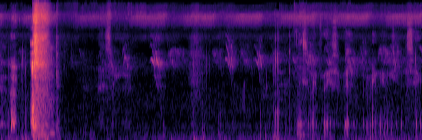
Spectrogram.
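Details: A person sneezing outdoors in nature in Australia: one sharp, explosive sneeze, followed by outdoor background with birdsong; a single sneeze.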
